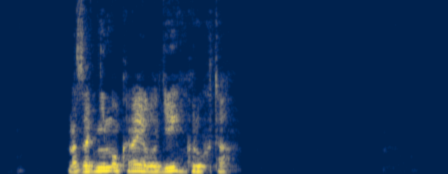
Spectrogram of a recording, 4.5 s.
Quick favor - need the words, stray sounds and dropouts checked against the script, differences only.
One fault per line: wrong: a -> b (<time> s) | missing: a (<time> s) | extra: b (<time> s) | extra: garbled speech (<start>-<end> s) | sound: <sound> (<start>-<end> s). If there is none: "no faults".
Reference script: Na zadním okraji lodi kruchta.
no faults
